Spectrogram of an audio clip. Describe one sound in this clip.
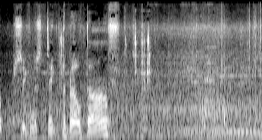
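Metal tools clink and scrape against engine parts.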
